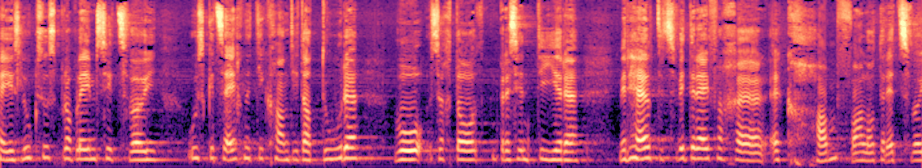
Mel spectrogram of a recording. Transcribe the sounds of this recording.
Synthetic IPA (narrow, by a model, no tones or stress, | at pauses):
ɛɪəsluksusprɔbleːmsit͡sʋœʏʔuskət͡sɛɪχnətikʰɑnd̪idɑt̪uːɾə | ʋosɪχd̥ɑːpɾɛsɛntiːəɾə | mɪːɾɦɛltət͡sʋɪd̪əɾɛɪfɑχəəkʰɑmfːɑlɔd̥̪əɾət͡sʋœ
